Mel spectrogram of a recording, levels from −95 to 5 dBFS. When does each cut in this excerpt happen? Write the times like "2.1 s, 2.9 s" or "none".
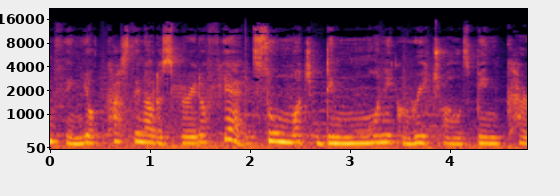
2.0 s

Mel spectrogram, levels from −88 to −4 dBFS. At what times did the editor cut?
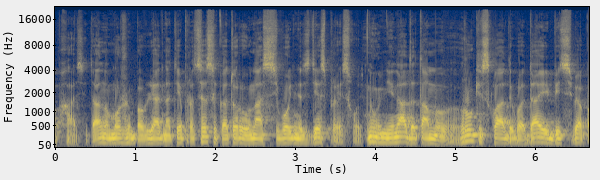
3.7 s

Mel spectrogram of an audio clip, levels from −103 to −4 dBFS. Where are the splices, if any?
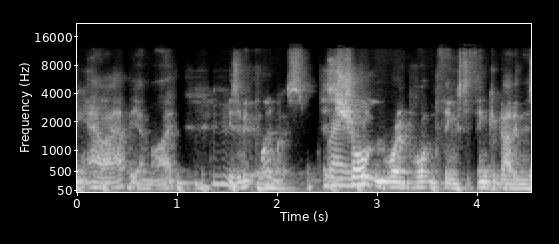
2.4 s

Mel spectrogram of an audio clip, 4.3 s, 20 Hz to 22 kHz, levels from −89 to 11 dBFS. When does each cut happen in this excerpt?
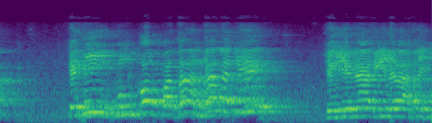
none

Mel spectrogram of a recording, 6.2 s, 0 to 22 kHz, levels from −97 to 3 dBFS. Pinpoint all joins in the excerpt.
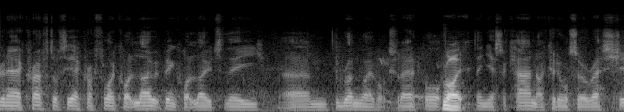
none

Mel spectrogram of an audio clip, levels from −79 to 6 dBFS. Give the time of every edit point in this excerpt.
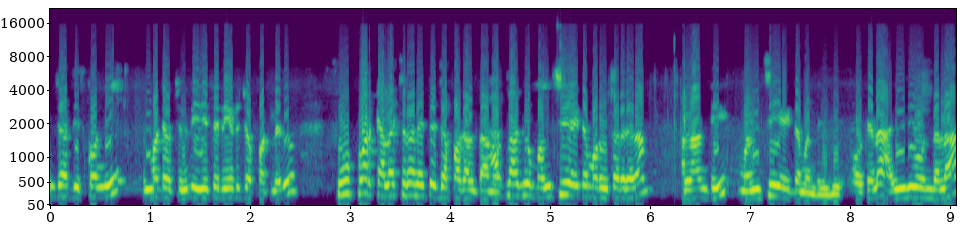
4.5 s

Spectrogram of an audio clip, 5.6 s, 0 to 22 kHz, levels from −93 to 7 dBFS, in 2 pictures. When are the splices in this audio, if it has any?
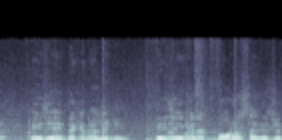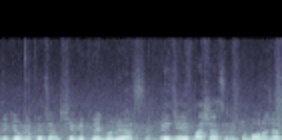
1.4 s, 4.3 s

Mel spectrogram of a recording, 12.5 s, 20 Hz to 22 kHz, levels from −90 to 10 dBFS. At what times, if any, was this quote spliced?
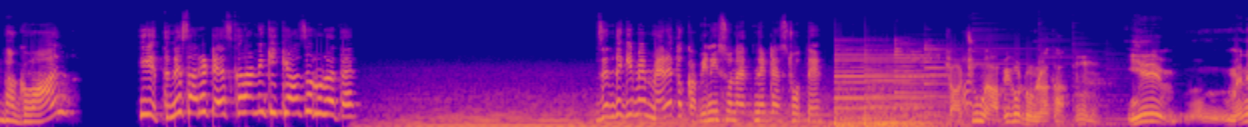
9.3 s

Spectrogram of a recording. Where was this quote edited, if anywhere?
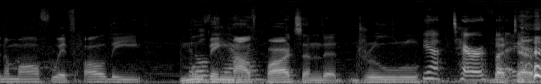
4.2 s

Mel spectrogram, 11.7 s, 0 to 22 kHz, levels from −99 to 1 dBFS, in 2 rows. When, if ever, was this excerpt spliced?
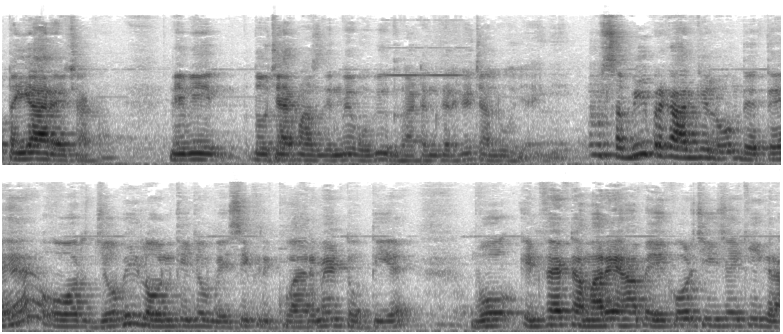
none

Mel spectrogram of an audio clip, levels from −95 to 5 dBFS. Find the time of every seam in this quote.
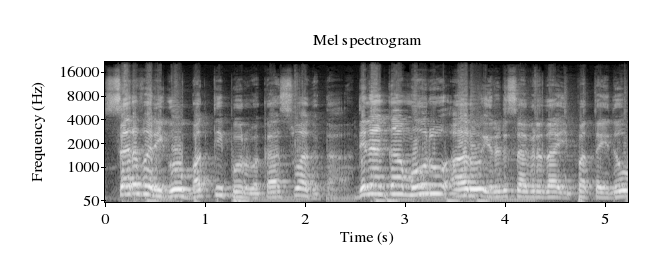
none

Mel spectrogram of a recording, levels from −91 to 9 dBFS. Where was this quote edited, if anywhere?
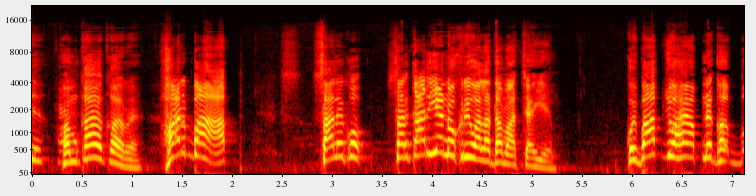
1.1 s

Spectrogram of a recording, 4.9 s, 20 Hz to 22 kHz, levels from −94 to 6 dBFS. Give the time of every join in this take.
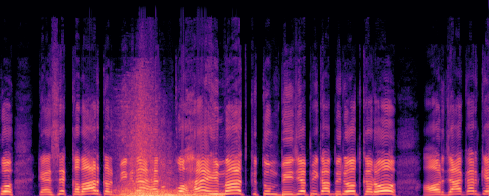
1.6 s

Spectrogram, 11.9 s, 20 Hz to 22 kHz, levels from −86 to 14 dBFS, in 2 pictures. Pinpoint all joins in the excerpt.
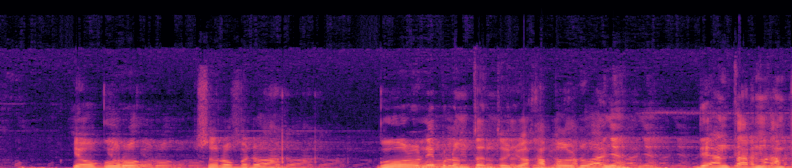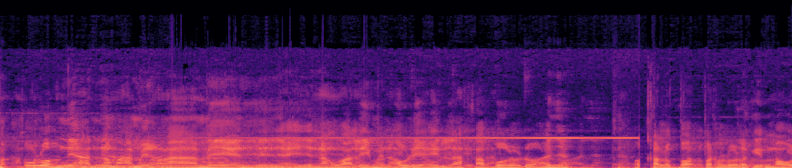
10.6 s

